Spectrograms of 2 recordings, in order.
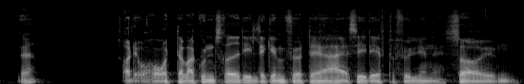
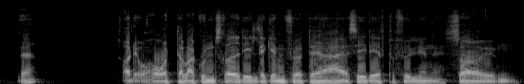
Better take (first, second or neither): first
